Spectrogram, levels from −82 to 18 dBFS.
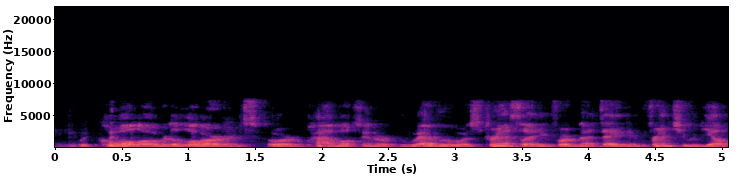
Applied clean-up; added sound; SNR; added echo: neural mask model DeepFilterNet 3.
